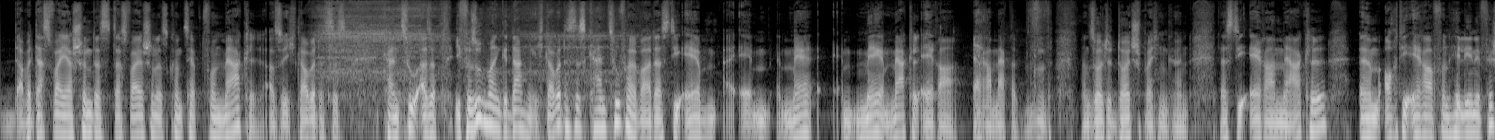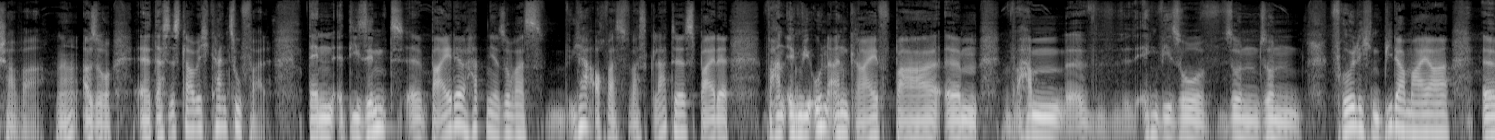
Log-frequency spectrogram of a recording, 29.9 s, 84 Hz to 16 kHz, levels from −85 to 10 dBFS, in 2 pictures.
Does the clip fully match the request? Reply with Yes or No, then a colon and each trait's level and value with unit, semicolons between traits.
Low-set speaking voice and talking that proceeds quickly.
Yes: low, 100 Hz; fast, 195 wpm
